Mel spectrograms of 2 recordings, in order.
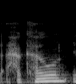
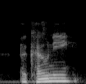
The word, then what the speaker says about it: Hakone: Hakone? Is that it? Hakone? Or I think so. – Okay. Hakone.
